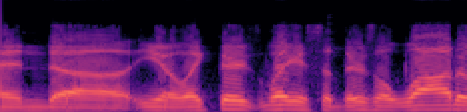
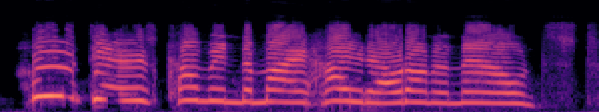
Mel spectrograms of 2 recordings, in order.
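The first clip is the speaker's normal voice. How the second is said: very high, goofy, silly put-on voice. Game master voicing a character who stares at intruders in his hideout, funny character voice. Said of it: "roll a grit check to not giggle when you hear".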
